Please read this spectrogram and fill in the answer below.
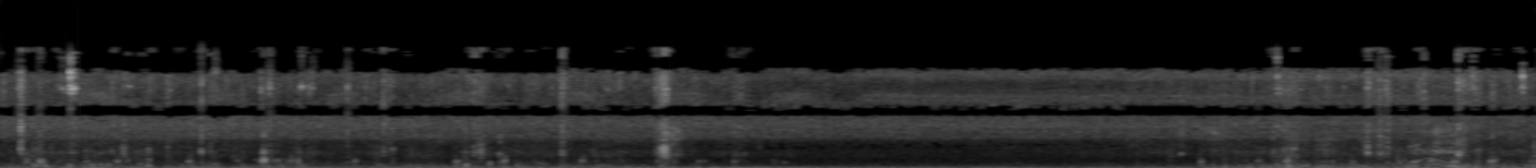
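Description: Outdoor ambience: a steady low rumble, like wind on a phone microphone, with scattered faint clicks and handling noise and a faint voice now and then.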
